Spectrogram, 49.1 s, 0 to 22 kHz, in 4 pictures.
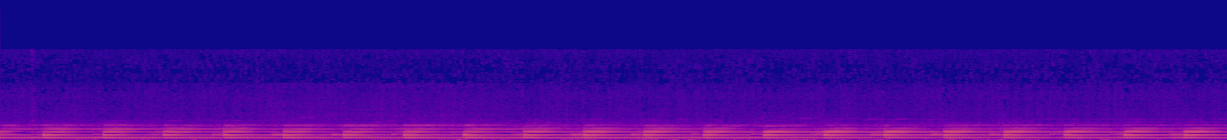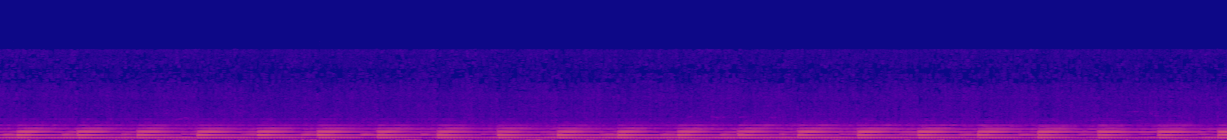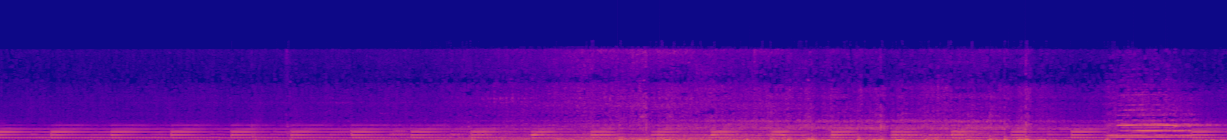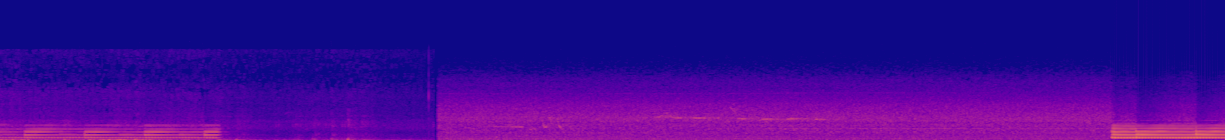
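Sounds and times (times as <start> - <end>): level crossing alarm ringing: 0.0 - 39.1
electric train rumble: 0.0 - 49.0
outdoor background hiss: 39.1 - 49.0.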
